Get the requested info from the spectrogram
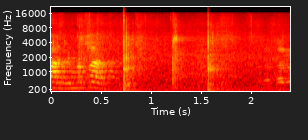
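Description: A basketball bouncing three times on a hard court, the bounces about half a second apart, after a brief call from a man's voice at the start.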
